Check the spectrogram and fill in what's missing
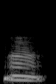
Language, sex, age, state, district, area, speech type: Manipuri, female, 45-60, Manipur, Kangpokpi, urban, conversation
